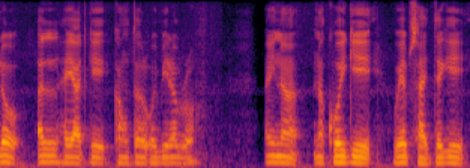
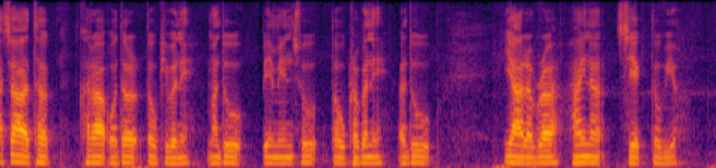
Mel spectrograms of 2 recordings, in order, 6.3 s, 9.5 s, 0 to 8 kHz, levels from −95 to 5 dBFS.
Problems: background sounds at intervals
